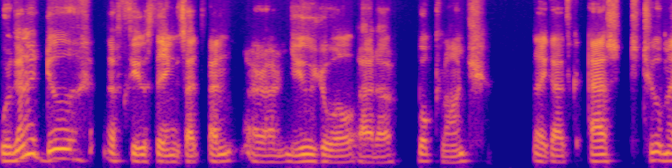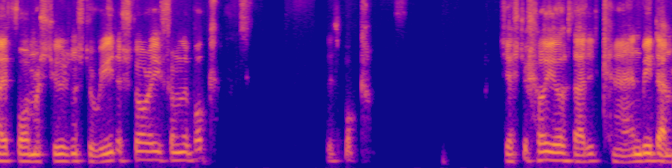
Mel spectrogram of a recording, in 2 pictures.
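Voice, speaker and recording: A man speaks at a moderate pace with a dark, mellow tone and fairly even intonation. Long, frequent pauses break up his speech, and the sound is dry and close with no echo. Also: medium pitch for a man. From northern Saskatchewan, Cree community. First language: Cree. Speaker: author and Cree language teacher. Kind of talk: book launch talk.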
